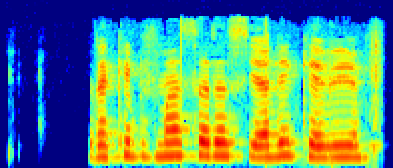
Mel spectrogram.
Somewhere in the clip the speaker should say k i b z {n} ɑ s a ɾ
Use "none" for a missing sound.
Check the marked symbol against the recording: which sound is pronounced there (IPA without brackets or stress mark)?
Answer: m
